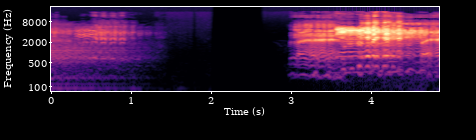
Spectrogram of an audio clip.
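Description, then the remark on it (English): Many sheep on a road bleat in loud, quavering cries, fading out into a brief silence before a louder, overlapping burst of bleating returns. “There are lots of sheep on the road.”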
